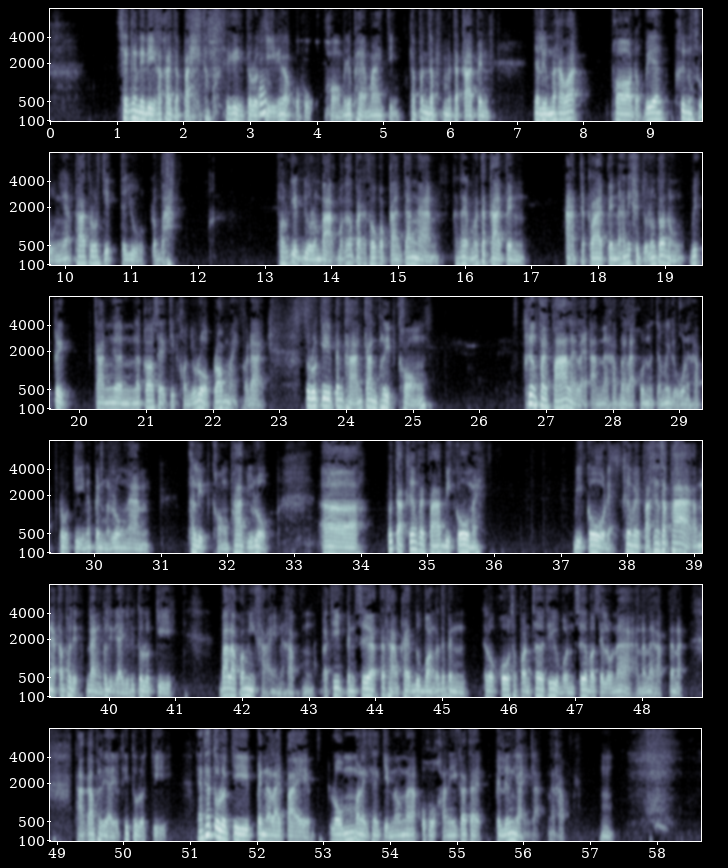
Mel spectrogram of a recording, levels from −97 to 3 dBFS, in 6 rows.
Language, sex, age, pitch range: Thai, male, 50-69, 100-125 Hz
